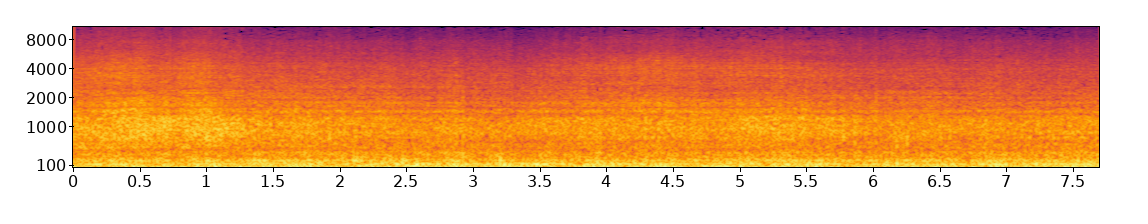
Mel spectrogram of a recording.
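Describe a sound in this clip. Road noise rumbles steadily from inside a car moving at highway speed.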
